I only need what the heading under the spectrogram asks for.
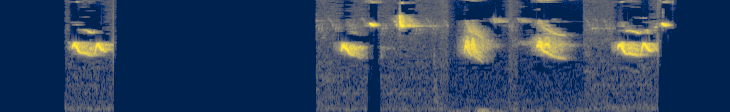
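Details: Western bluebird giving one soft chirp, a pause, then a quick run of four or five varied chirps and brief high squeaky notes. The background is silent.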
